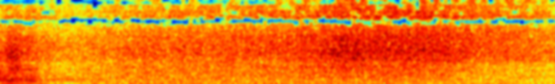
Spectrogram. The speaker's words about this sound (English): Think about the power of the ocean. You can hear it, you can see it, and you can feel it. It doesn't stop. It just keeps on rolling in, wave after wave.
